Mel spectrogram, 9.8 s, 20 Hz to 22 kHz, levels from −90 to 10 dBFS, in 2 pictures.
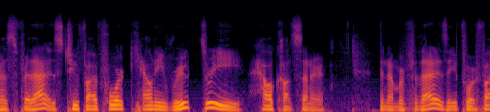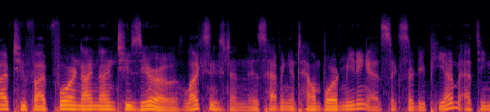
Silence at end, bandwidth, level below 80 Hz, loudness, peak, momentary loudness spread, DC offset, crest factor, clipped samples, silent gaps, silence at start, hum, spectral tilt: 0 s; 9.8 kHz; -44 dBFS; -21 LUFS; -4 dBFS; 10 LU; under 0.1%; 16 dB; under 0.1%; none; 0 s; none; -9 dB/octave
